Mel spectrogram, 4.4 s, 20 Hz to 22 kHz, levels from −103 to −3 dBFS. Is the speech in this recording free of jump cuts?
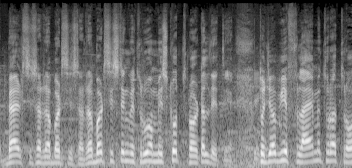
yes; 0 cuts

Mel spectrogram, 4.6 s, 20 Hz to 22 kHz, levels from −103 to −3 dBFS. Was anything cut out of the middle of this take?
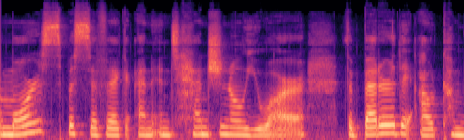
no; 0 cuts

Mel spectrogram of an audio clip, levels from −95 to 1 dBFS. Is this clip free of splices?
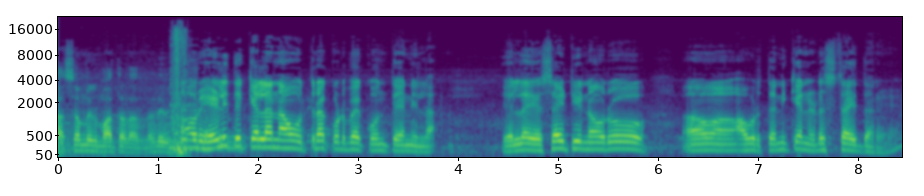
no; 1 cut; at 1.1 s

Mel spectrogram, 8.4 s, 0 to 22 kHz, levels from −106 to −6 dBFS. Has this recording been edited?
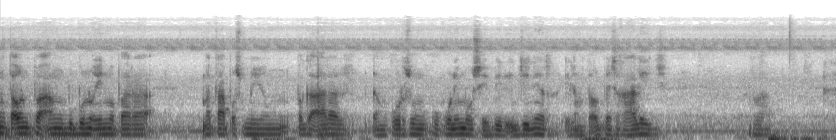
no; 0 cuts

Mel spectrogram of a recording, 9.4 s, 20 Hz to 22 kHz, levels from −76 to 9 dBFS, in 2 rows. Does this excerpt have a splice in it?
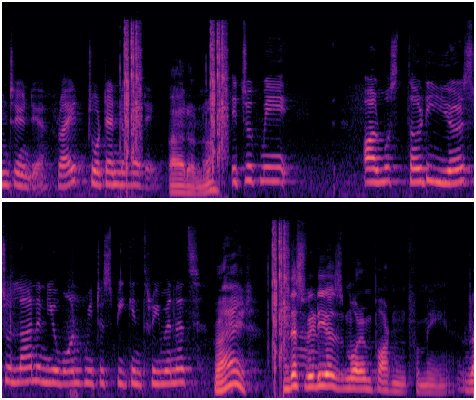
yes; 2 cuts; at 2.2 s, 7.6 s

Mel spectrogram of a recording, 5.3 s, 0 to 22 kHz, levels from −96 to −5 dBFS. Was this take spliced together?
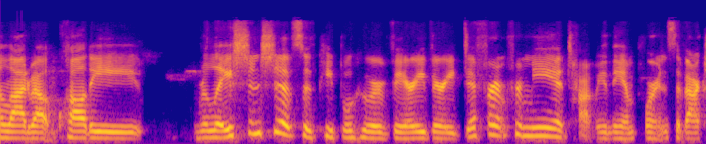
no; 0 cuts

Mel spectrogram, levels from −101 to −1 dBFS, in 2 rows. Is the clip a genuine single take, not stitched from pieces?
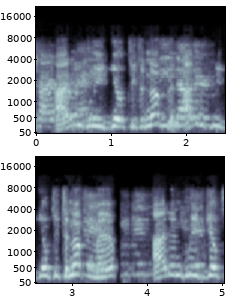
yes; 0 cuts

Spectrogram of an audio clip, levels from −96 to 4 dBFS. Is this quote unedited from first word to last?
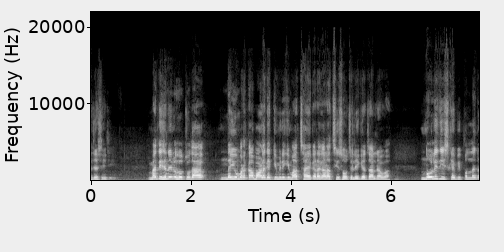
yes; 0 cuts

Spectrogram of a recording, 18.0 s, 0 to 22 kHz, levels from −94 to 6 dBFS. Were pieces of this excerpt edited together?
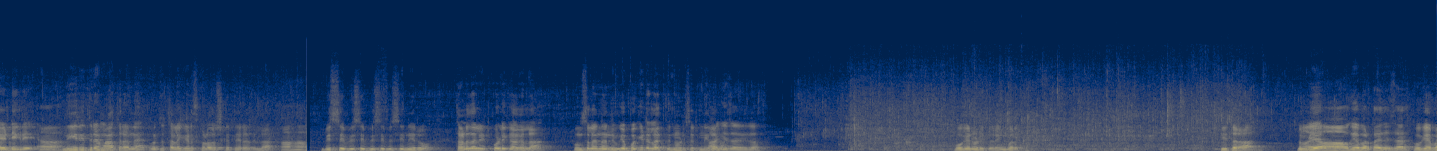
yes; 1 cut; at 3.8 s

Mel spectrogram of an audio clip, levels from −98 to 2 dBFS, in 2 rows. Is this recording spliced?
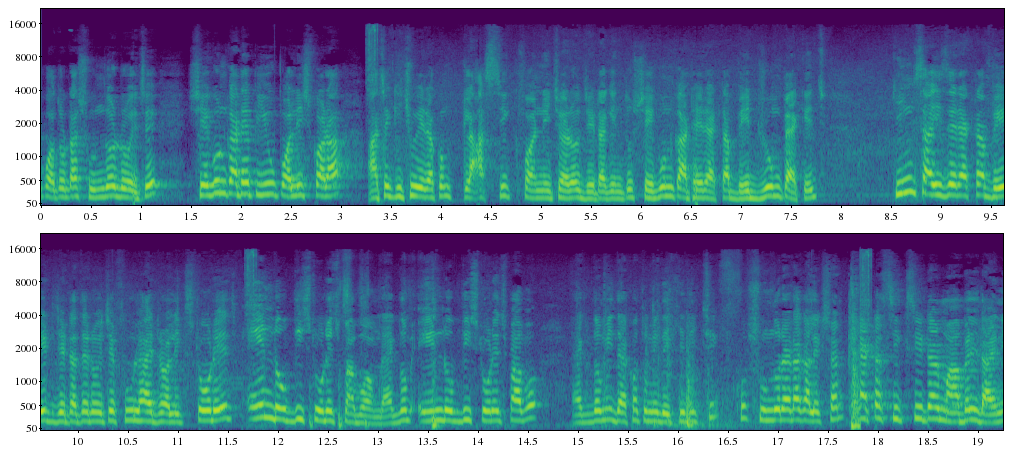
yes; 3 cuts; at 3.1 s, 11.7 s, 17.8 s

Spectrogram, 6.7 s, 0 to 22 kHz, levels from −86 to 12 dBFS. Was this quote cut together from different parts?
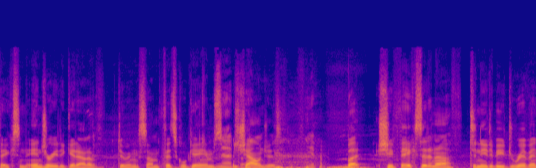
no; 0 cuts

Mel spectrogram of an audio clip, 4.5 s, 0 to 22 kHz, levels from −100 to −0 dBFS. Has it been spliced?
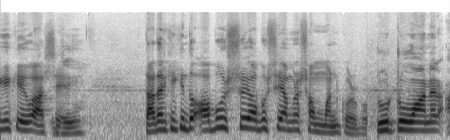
yes; 1 cut; at 3.6 s

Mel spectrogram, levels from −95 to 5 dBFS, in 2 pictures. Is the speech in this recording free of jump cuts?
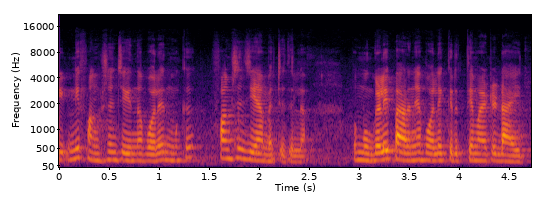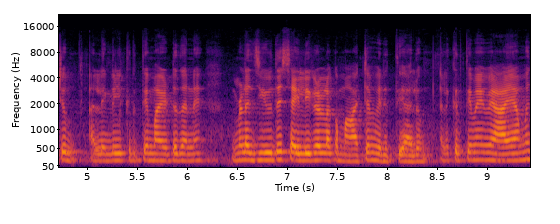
yes; 0 cuts

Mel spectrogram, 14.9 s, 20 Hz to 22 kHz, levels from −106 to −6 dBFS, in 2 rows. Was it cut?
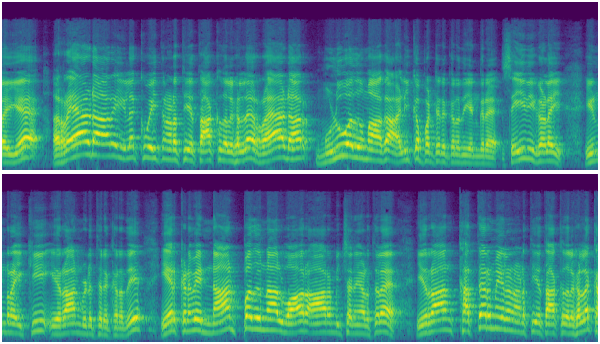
no; 0 cuts

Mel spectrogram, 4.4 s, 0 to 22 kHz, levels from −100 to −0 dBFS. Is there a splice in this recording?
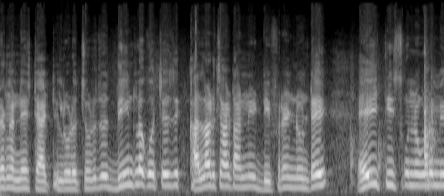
no; 0 cuts

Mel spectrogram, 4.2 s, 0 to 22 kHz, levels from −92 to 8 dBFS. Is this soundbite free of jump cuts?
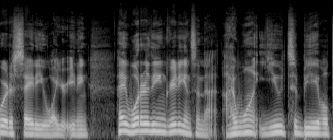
yes; 0 cuts

